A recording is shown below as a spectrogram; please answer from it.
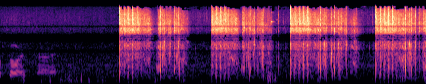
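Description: Full-auto bursts from a suppressed Uzi with a Liberty Torch suppressor. There are four rapid strings of shots, each about a second long, the first coming about two seconds in. A faint voice comes just before them.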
